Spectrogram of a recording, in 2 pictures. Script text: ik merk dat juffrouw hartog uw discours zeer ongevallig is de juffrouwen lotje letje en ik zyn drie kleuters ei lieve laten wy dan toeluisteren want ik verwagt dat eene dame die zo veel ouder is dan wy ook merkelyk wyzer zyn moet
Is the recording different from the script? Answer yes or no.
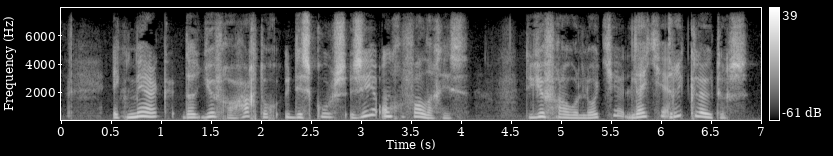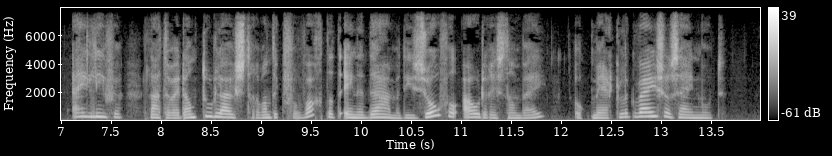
yes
